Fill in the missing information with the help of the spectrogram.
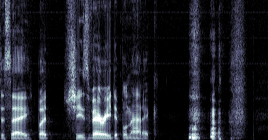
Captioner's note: chuckles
